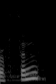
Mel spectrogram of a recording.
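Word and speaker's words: gofmt: there is a tool called go FMT or affirmed I think it's officially supposed to be pronounced which automatically formats your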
